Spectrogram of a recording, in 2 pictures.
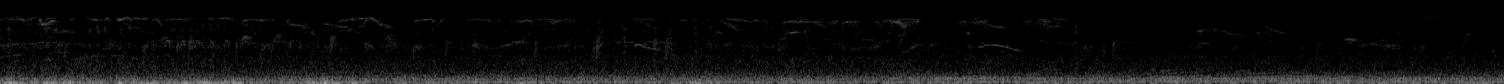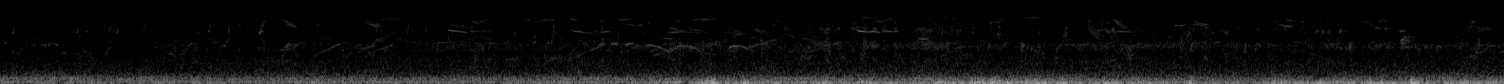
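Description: A crowd of small songbirds chirping and twittering, with many quick overlapping calls, over a low background rumble that swells louder near the end.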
